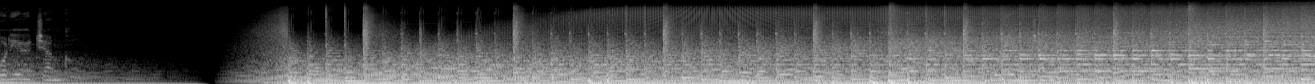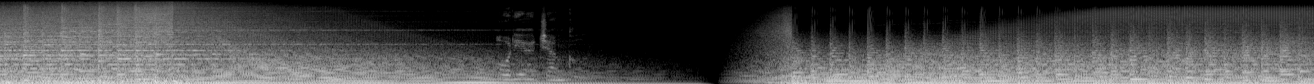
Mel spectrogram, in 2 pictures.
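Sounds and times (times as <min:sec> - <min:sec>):
80s sci-fi tension trailer music: 0:02.6 - 0:18.6, 0:20.8 - 0:26.2.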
